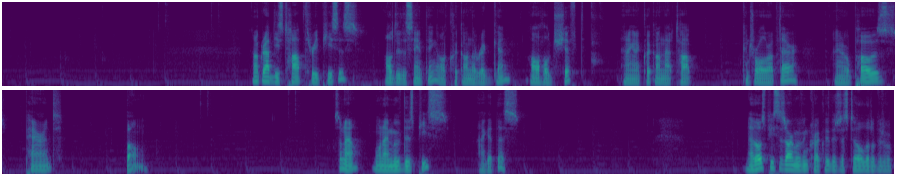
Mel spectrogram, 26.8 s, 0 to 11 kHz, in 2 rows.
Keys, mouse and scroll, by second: 0.1-0.5 scroll down 4, 0.7 shift+middle click, 1.3-2.1 scroll up 1, 2.1 click, 2.1 scroll up 2, 2.9 click, 3.9 shift+click, 4.4 shift+click, 7.5 shift+click, 8.6 shift+click, 12.2 click, 17.4 click, 17.8 scroll down 2, 18.0 shift+middle click, 19.6 middle click, 19.6 g, 26.1-26.7 shift+scroll up 4.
